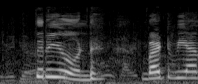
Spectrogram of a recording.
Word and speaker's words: Triund: Correct pronunciation? Triund.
